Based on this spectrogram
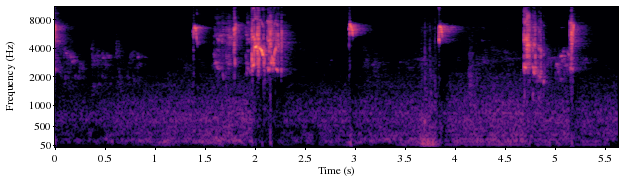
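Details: Lovebirds in a group pushing each other away: scattered piercing chirps and short harsh squawks separated by brief quiet gaps, with one louder buzzy burst.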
